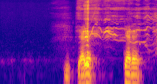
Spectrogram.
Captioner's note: laughter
